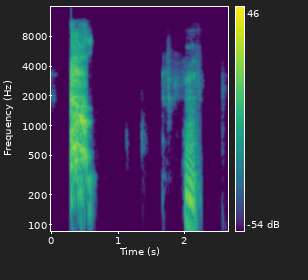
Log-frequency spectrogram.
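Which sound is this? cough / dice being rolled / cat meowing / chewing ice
cough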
